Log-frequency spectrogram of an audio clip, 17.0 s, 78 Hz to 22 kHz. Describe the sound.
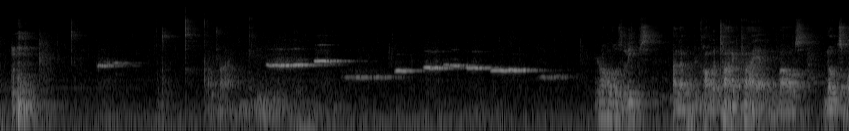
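A person whistles the opening broken-chord melody of Brahms's Second Symphony, in D major and 3/4 time, clear sustained notes stepping up and down, loud, with a man talking before and after.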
